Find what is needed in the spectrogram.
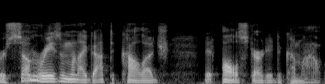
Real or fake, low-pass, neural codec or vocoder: fake; 7.2 kHz; codec, 16 kHz, 4 kbps, FunCodec, trained on LibriTTS, 50 frames a second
